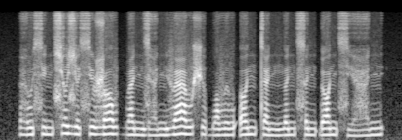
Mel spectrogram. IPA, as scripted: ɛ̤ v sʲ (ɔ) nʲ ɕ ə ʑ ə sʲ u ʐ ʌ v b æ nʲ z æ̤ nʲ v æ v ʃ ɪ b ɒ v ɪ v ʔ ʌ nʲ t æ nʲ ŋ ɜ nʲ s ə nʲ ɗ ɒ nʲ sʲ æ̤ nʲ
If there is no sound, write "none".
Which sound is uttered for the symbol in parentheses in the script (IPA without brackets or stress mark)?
ʌ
